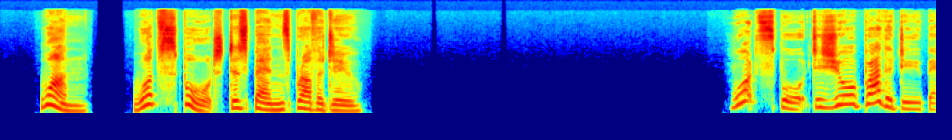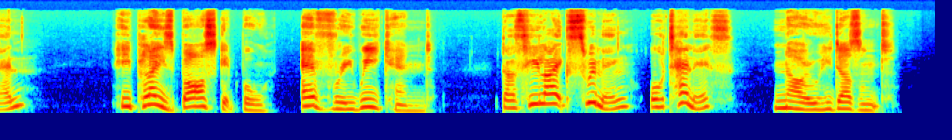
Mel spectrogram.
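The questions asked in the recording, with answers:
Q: What sport does Ben's brother do?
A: basketball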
